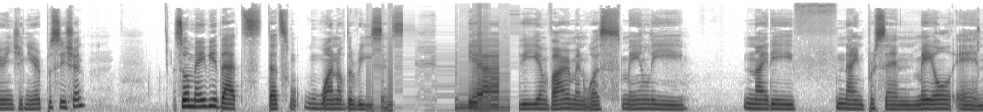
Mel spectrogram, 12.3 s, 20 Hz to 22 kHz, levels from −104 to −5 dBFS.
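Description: Just after "that's one of the", from 4.59 to 6.50 s, the speech collapses into a rigid, metallic buzz near 94 Hz that still roughly tracks the words until "environment was mainly" resumes. This is robotic sound from repeated short buffers, likely caused by audio arriving too seldom so that a segment of about 10.7 ms is looped over essentially the whole stretch. A spectrogram shows flat, evenly spaced harmonic lines at multiples of 94 Hz, and the waveform shows identical short cycles repeating.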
